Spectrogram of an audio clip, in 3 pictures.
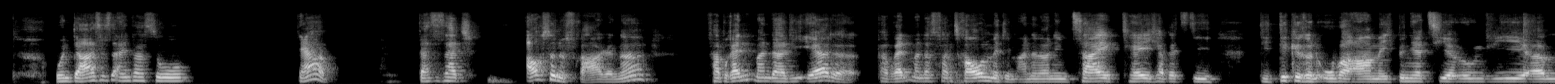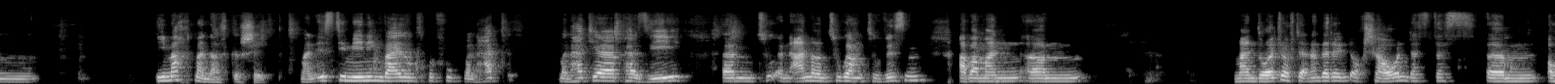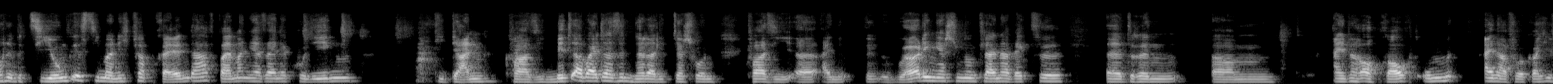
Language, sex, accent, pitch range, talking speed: German, male, German, 135-160 Hz, 160 wpm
